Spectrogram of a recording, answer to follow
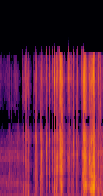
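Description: Foil wrapper of a Topps Chrome Sapphire baseball card pack crinkling and tearing as it is handled and ripped open: a quick run of sharp crackles starting about half a second in.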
